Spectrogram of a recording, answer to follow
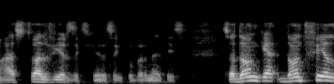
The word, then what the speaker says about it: Kubernetes: term um but but it's pretty much a greek word it's pronounced as kubernetes um it's it's the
